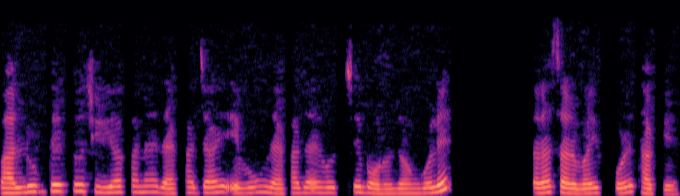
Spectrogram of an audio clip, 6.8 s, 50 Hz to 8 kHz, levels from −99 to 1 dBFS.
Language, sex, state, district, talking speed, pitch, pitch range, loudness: Bengali, female, West Bengal, Kolkata, 125 wpm, 210 Hz, 195-230 Hz, -28 LUFS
